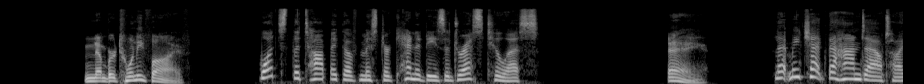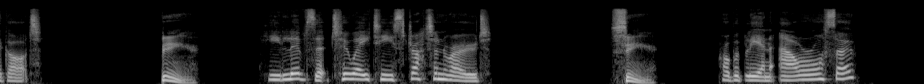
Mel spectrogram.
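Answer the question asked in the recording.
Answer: A: Let me check the handout I got.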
